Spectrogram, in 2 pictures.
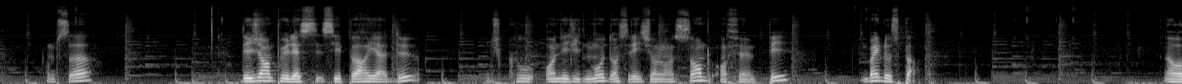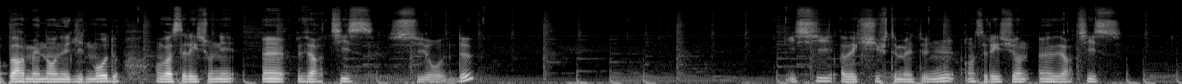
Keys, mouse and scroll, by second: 0.4 shift+right click, 0.9 scroll up 1, 1.1 middle click, 1.7 ctrl+z, 2.1 Tab, 2.5-2.8 scroll down 2, 2.8 right click, 3.7 middle click, 4.1 Tab, 4.4 scroll up 1, 4.7 a, 5.6 a, 7.3 p, 9.4 Tab, 10.0 right click, 10.5 right click, 11.1 Tab, 11.5 a, 13.0 right click, 14.6 shift+right click, 14.9-16.4 middle drag, 16.4 shift+right click, 17.3 ctrl+z, 18.0-19.4 middle drag, 19.4 shift+right click, 19.9 middle click, 20.9 shift+right click, 21.2-22.5 middle drag, 22.5 shift+right click, 22.9-23.6 middle drag.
